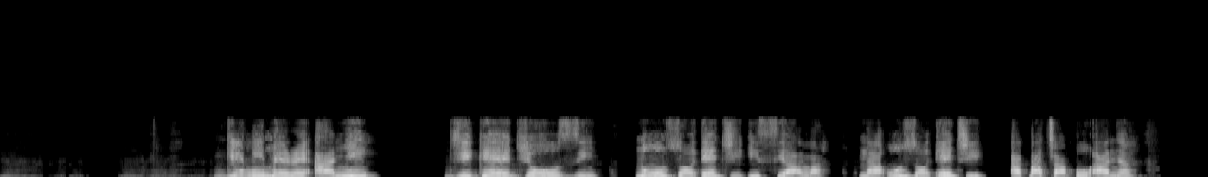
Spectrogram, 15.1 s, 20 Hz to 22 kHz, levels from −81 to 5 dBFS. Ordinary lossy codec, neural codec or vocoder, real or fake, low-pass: none; codec, 16 kHz in and 24 kHz out, 1.1 kbps, FireRedTTS-2 codec; fake; 7.2 kHz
